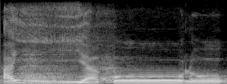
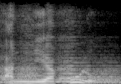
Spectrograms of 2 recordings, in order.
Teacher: Maka dibacanya ayyakulu, tidak dibaca an yakulu, tetapi dibacanya ay, seolah-olah nunnya itu hilang, itu nunnya melebur masuk ke iya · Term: idgham bigunnah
